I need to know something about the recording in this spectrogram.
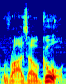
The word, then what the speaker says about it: Ra's al Ghul: arabic for demon's head the arabic pronunciation for the first syllable is ra us the character's creator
